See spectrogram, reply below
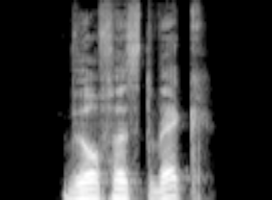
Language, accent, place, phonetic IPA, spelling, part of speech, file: German, Germany, Berlin, [ˌvʏʁfəst ˈvɛk], würfest weg, verb, De-würfest weg.ogg
- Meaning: second-person singular subjunctive I of wegwerfen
